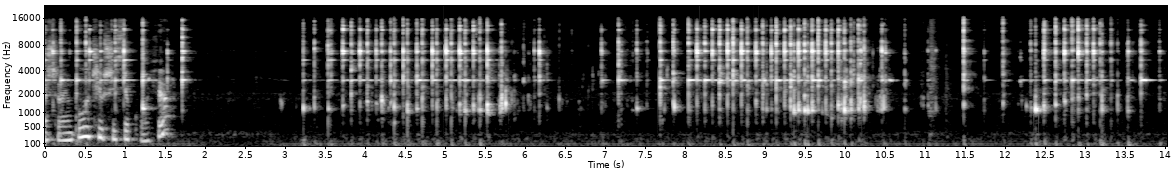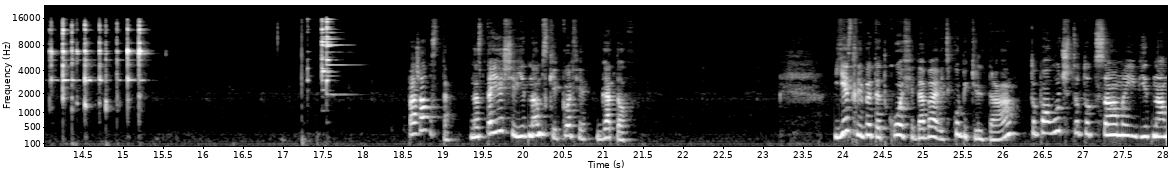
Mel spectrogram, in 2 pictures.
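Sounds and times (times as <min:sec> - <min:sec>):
teaspoon clinking against glass: 0:00.0 - 0:01.9, 0:03.2 - 0:15.5.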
